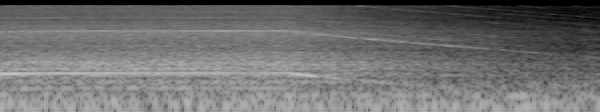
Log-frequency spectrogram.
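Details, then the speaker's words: Bissell Powerforce Helix purple brushroll after replacing its rusty, locked-up bearings, with a new belt fitted: a smooth, steady whine with no rumble or rattle, and the pitch drops evenly as it coasts down; healthy brushroll spin, almost like new. "let's hear how smooth it sounds that's almost like brand new"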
